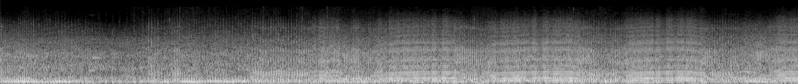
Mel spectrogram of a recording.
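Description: A dirt bike engine revs and whines, rising and falling in pitch.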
